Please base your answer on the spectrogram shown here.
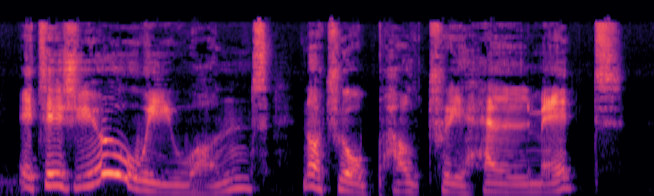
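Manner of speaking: hissed words. Narrator reading the orc leader's line to the player, hissing. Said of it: "the leader hisses".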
